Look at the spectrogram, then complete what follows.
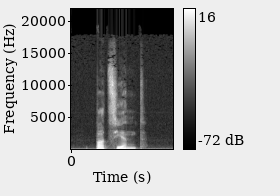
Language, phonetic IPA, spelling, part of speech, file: Polish, [ˈpat͡sʲjɛ̃nt], pacjent, noun, Pl-pacjent.ogg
